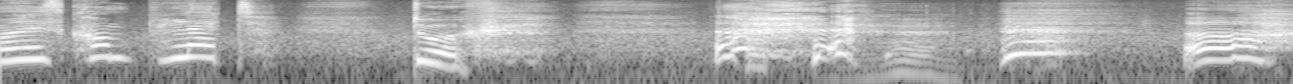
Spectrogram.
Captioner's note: laughter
